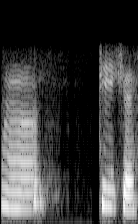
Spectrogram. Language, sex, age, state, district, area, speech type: Hindi, female, 30-45, Uttar Pradesh, Lucknow, rural, conversation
